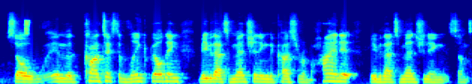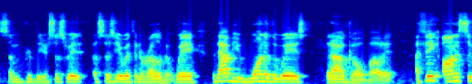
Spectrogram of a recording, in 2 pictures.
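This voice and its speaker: A man giving advice as an interview guest, explaining his approach casually and conversationally. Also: mid-range voice. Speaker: interview guest, copywriting expert.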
